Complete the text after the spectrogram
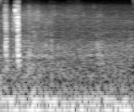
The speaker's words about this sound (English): Did you just stall? Well, it's more the car than me, if I'm honest.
